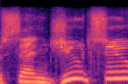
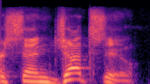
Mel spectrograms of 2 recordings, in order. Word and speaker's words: Senjutsu: The proper pronunciation of the album, Senjutsu or Senjutsu? Tomato. Potato. Either is okay.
